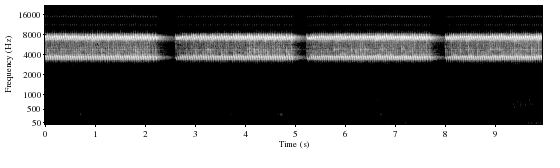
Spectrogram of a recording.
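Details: Giant cricket at night in a rural village, heard from close range: an intense, unbroken metallic trill lasting about two to three seconds at a time, with three brief breaks.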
